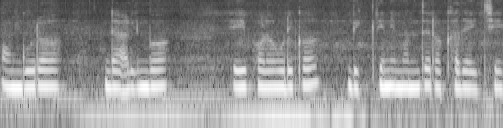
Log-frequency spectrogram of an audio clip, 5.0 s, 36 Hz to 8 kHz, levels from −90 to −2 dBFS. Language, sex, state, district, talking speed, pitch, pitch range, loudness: Odia, female, Odisha, Khordha, 105 wpm, 205 Hz, 200-210 Hz, -14 LUFS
